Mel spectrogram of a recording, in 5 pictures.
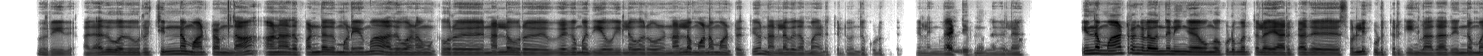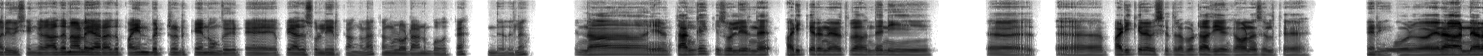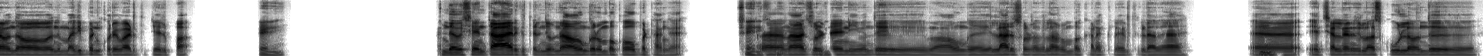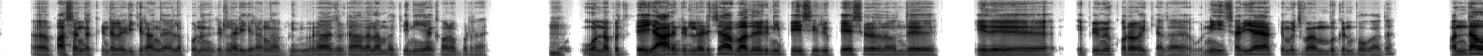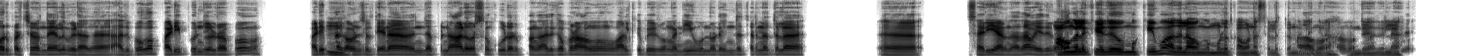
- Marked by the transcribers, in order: other background noise; drawn out: "நான்"; drawn out: "இது"; unintelligible speech
- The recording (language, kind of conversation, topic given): Tamil, podcast, சிறு பழக்கங்கள் எப்படி பெரிய முன்னேற்றத்தைத் தருகின்றன?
